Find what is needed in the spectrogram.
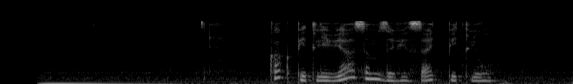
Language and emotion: Russian, neutral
